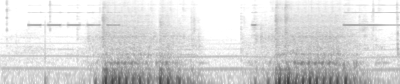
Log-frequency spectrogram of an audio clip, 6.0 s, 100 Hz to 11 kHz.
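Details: Honda PCX 160 scooter, already warmed up, at the starter: starter churns about two seconds without firing, pauses, then cranks again; hard starting, then it suddenly starts. Battery indicator lights when starting after sitting cold a day.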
